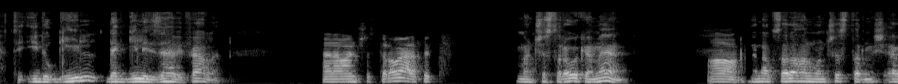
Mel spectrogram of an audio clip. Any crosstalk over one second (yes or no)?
no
